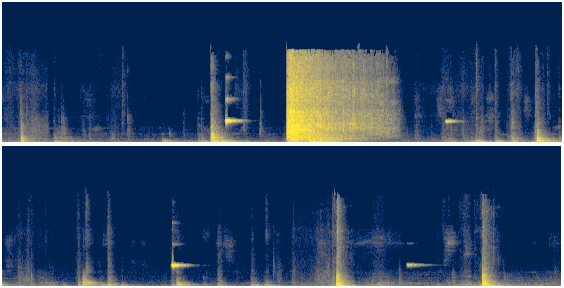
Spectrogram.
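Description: Knocks and thunks from handling a washing machine's sheet-metal front panel and cabinet, with one loud scraping rush about six seconds in that fades over two seconds, and a few short high squeaks between the knocks.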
